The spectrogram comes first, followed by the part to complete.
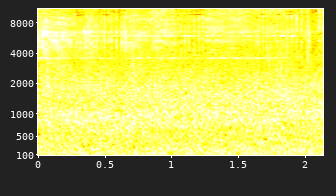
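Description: Steady rushing outdoor background noise with a low rumble and no distinct events.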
